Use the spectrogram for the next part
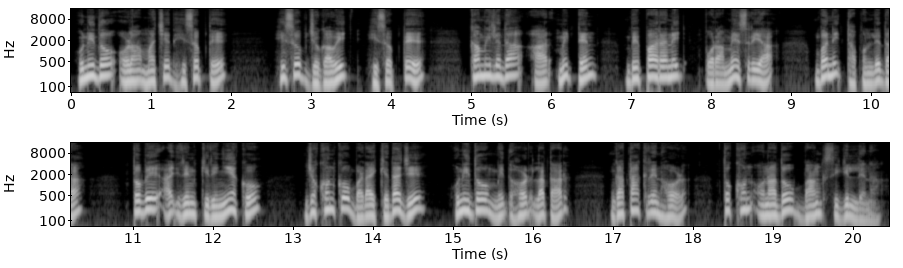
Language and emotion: Santali, neutral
